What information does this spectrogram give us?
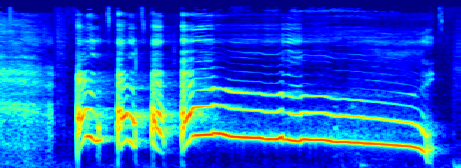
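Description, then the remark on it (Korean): A wolf lets out a few quick rising yelps, then one long, steady howl that holds its pitch for over a second before dropping off. It's loud, with no voices. “늑대네요.”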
